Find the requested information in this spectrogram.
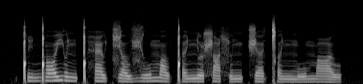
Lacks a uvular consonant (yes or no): yes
